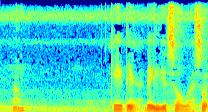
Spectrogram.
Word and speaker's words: iliopsoas: So you have here the here the ilosoas no. Okay. There the ilosoas. So it's spilled iliopsoas but it's pronounced as ilosoas.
